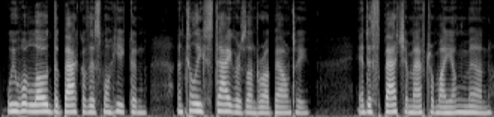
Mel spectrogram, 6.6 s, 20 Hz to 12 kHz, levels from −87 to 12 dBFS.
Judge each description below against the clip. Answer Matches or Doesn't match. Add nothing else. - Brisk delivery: Doesn't match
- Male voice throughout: Doesn't match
